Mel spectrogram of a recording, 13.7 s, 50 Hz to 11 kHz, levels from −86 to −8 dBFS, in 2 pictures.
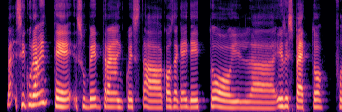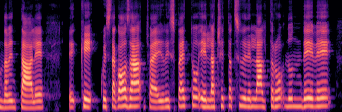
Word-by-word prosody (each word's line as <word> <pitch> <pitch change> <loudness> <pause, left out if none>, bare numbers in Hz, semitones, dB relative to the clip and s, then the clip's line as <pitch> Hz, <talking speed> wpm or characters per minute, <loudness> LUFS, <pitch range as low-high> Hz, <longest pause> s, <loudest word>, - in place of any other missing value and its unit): Beh, - - -4
sicuramente 275 - +3
subentra, 215 -1 0
in 200 -2 -4
questa 205 -2 -2
cosa 215 0 -1
che 210 - -5
hai 210 0 -1
detto, 205 0 0
il 185 0 -2 0.7
il 225 +1 +3
rispetto 205 -2 +1
fondamentale, 190 -2 0 0.5
ehm, 400 - -7
che 205 -3 +1
questa 215 +1 -3
cosa 230 0 +5
cioè 200 -3 -1
il 190 +1 -2
rispetto 235 +4 -3
e 225 -3 +1
l'accettazione 235 +3 -4
dell'altro 220 +1 -1
non 225 0 -5
deve, 230 +1 +1
215 Hz, 110 wpm, -21 LUFS, 200-230 Hz, 0.7 s, cosa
